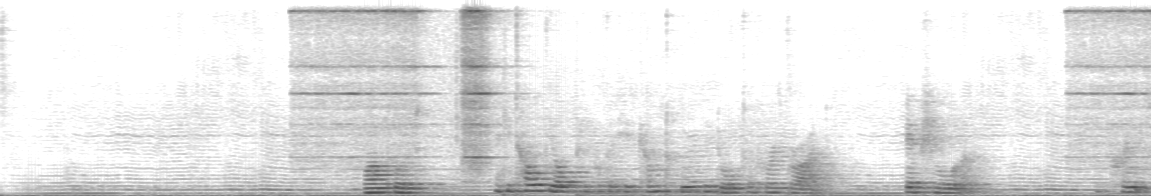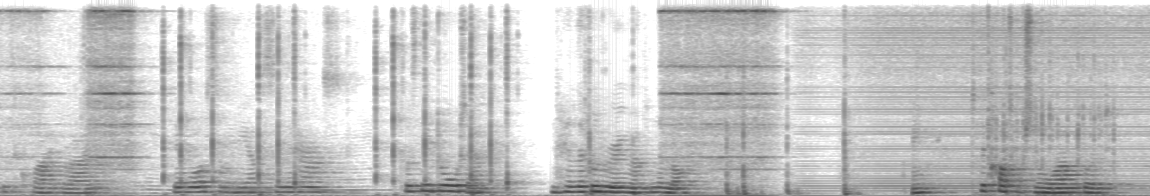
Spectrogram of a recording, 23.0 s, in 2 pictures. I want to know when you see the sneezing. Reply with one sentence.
The sneezing can't be heard in this clip.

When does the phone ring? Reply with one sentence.
You can hear the ringing phone from 2.9 to 5.0 s, from 10.7 to 12.9 s and from 18.1 to 19.4 s.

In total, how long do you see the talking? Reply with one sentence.
The talking can be heard for 15 seconds in total.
